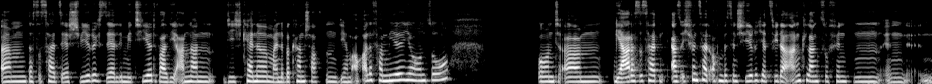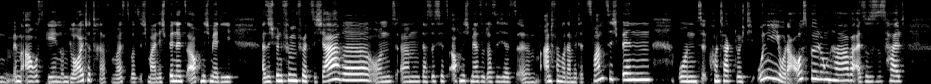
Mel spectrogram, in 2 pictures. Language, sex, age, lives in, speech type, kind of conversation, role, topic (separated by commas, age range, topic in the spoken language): German, female, 45-49, Germany, conversation, advice, user, Wie kann ich mit meiner Angst vor Einsamkeit umgehen und mich selbst neu finden?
